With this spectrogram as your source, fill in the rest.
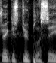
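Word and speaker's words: Dricus du Plessis: Dricus Duplessis, yeah.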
